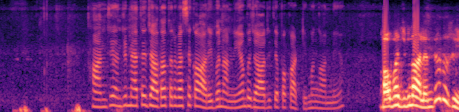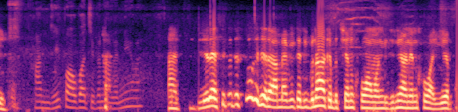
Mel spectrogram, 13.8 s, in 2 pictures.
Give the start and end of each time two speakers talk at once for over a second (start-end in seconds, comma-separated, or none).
none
